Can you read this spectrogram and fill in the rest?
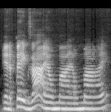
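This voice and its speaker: A woman voicing a feisty, stubborn old granny in a storybook, with folksy, emphatic drawn-out exclamations. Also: medium pitch, dull audio, close to an everyday voice. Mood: scornful.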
